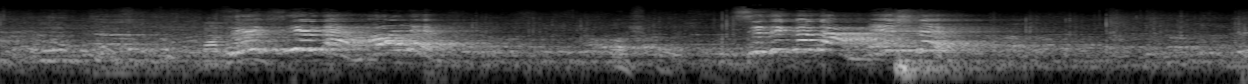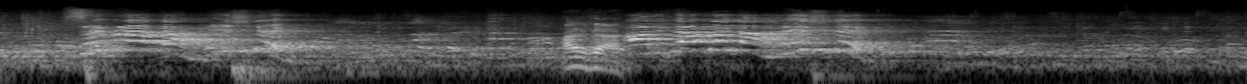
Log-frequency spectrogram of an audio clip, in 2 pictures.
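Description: A woman speaks loudly and with animation through a microphone and loudspeaker.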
